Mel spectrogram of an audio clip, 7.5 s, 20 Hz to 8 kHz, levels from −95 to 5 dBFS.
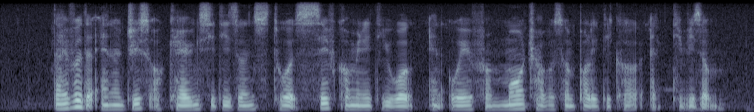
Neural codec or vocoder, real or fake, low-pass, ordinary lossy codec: none; real; 7.2 kHz; none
